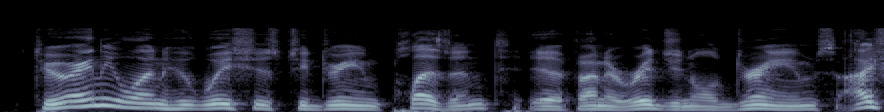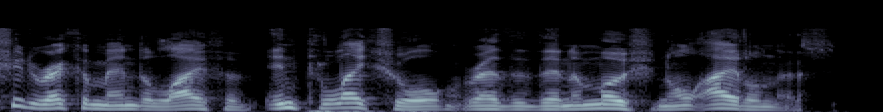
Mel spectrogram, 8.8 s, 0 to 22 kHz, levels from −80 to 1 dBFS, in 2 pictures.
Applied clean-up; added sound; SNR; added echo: none; none; none; none.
